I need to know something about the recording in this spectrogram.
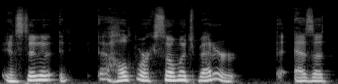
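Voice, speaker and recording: A man hosting a podcast, reviewing things in an enthusiastic, casual way, emphatic and effusive with halting repetition. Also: high voice, lively intonation, mellow. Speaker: podcast host.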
